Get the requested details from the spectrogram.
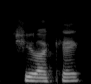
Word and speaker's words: chilaquiles: Chilaquiles. Chilaquiles.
